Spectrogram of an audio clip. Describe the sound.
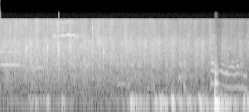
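A crowd at DEFCON applauds the event staff steadily throughout, a dense, sustained patter of many hands clapping, with a few indistinct voices and shouts rising over it near the end.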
